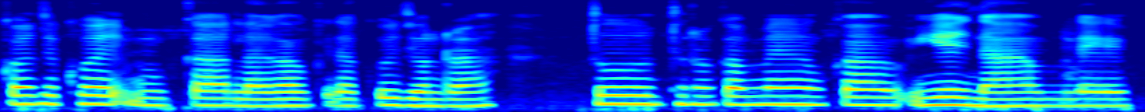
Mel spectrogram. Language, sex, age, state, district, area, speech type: Santali, female, 18-30, West Bengal, Uttar Dinajpur, rural, spontaneous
